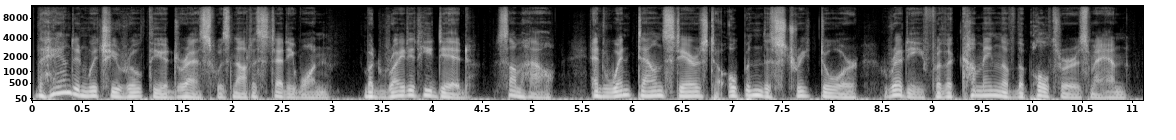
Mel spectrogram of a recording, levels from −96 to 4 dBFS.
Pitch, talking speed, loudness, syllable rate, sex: 100 Hz, 195 wpm, -17 LUFS, 4.9 syllables/s, male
